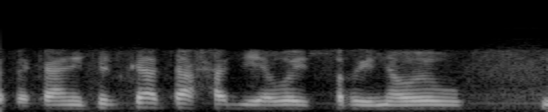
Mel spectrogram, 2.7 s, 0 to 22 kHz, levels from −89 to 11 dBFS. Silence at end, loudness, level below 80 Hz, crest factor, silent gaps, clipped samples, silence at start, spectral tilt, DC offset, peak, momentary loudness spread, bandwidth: 0 s; -27 LUFS; -82 dBFS; 16 dB; none; under 0.1%; 0.1 s; -8 dB/octave; under 0.1%; -10 dBFS; 4 LU; 3.8 kHz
